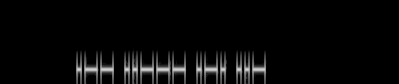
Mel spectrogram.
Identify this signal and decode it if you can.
Morse code, heard as a keyed tone, about 28 wpm, 700 Hz. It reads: W2RU
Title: Easy Call Signs Repeated 2x - 30wpm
